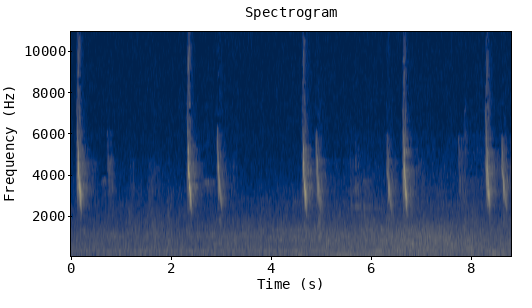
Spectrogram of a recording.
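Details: Near a rooftop nest, a Eurasian tree sparrow gives a run of bright, clipped chirps, often in quick pairs, with brief pauses between bursts. A faint low rumble sits underneath.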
